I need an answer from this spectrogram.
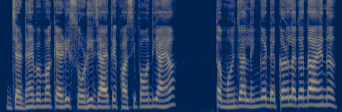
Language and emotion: Sindhi, fearful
